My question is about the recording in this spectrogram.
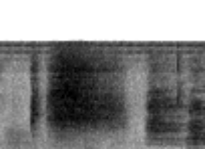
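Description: A man's long breathy exhale starting about half a second in, followed by a shorter breath near the end. It is a voice actor imitating the small breath noises a film actor makes on screen.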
